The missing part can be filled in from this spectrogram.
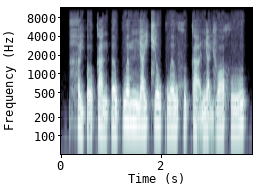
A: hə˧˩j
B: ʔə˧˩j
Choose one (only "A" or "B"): A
